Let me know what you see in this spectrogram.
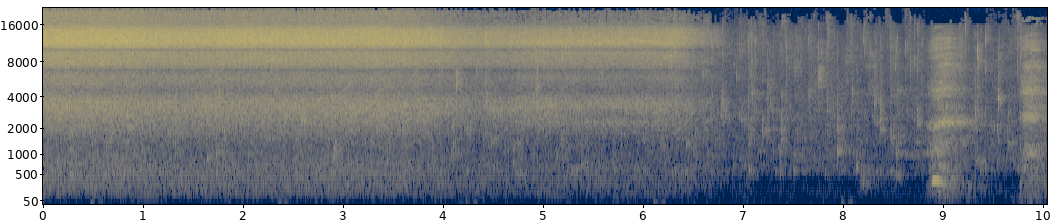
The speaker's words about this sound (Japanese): それではシャワーをかけたところで、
